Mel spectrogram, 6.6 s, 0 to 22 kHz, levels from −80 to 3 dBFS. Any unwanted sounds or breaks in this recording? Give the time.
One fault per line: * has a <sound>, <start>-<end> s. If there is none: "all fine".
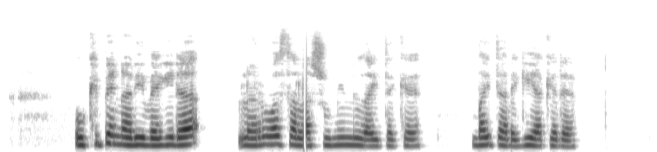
* has a dropout, 3.0-3.1 s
